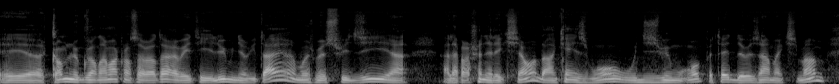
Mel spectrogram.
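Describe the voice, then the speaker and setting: A man's fairly low voice with a dark, mellow tone and ordinary pitch variation, recorded very cleanly against a silent background. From Quebec, Gaspésie. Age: 70s. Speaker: regional activist spokesman. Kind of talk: TV interview. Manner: hesitant, many fillers.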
